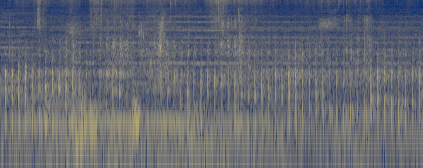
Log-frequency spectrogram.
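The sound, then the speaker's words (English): A touring helicopter, not a Black Hawk, passes overhead, its rotor thumping in a steady, rapid rhythm with a low droning engine hum that stays loud throughout. “It's not a Black Hawk, it's just a touring chopper.”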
